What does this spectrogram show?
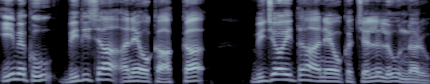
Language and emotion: Telugu, neutral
